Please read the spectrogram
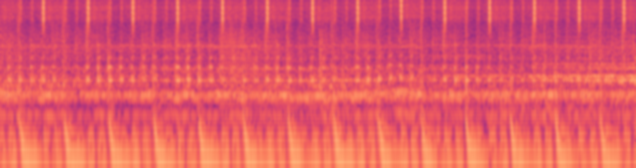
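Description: Deep techno DJ mix: a steady four-on-the-floor kick drum at about two beats a second, with offbeat hi-hats and a sustained, droning synth pad.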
